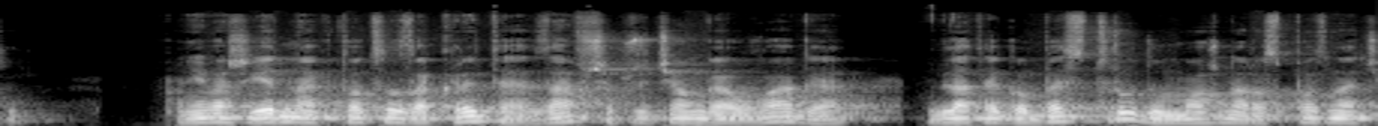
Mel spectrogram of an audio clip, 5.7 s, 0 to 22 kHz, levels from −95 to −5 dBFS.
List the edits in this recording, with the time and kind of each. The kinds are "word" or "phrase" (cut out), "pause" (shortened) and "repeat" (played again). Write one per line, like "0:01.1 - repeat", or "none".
0:03.8 - pause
